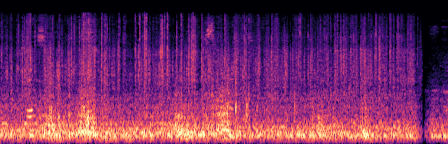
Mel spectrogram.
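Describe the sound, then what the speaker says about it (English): Heavy desert storm rain drumming steadily on a car's roof and windshield, a dense loud patter heard from inside the moving vehicle, ending with a brief dip in the noise. "Nothing better than a stormy rain break when you're in the"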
